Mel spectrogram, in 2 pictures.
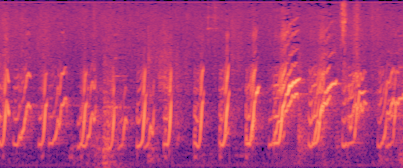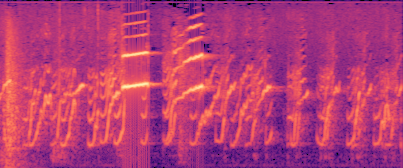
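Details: Two guinea pigs romping in a cage: a steady stream of quick rising chirps, broken near the middle by a rustling thump and then by two shrill, whistled wheeks before the chirping resumes.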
